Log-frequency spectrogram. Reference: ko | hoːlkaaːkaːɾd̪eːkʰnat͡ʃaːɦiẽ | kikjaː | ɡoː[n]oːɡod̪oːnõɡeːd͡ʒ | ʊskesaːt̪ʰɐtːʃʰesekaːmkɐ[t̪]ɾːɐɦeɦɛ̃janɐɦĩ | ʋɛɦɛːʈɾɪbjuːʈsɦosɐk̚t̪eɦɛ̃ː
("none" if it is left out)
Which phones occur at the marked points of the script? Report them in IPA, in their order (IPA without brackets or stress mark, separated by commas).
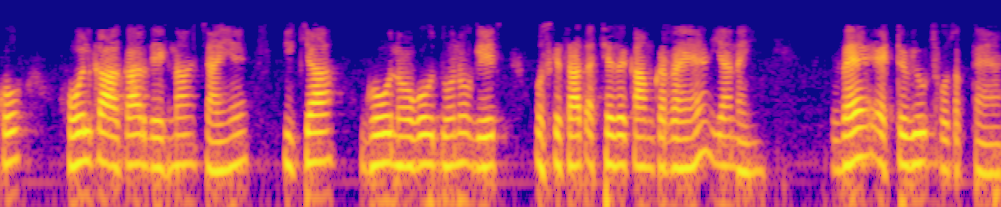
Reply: n, none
